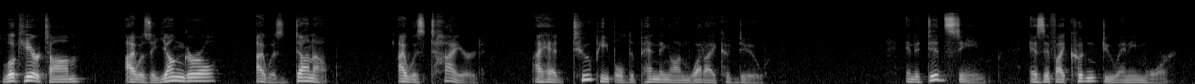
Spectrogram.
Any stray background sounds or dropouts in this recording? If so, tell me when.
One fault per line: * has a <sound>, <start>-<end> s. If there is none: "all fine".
all fine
